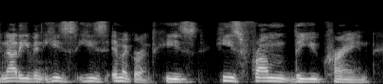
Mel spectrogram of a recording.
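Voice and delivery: normal talking voice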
